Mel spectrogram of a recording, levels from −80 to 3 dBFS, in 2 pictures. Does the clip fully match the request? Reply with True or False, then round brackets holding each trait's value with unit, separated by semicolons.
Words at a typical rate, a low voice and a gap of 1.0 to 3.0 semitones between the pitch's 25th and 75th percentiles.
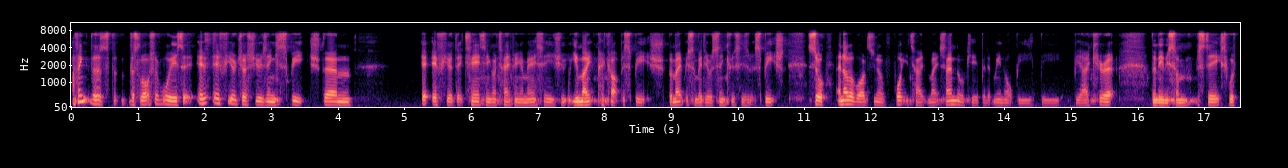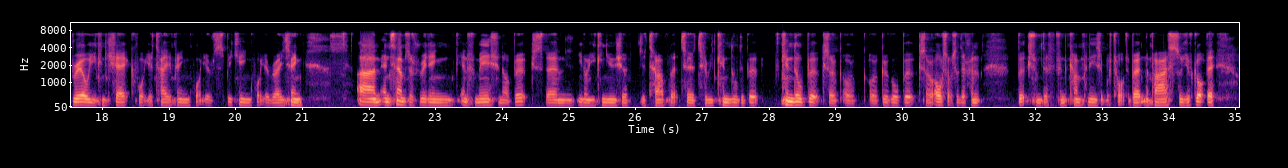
False (210 wpm; 115 Hz; 2.7 semitones)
